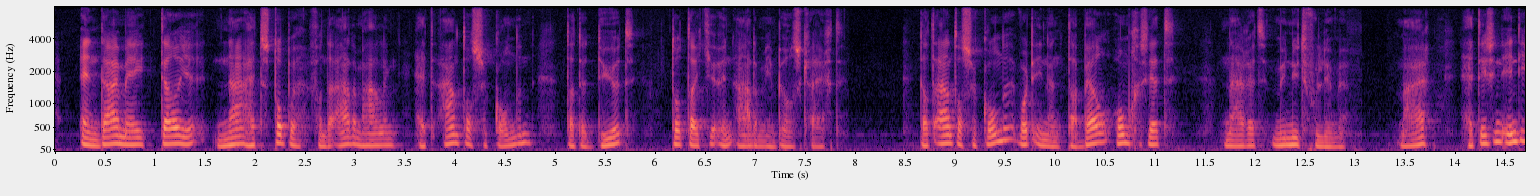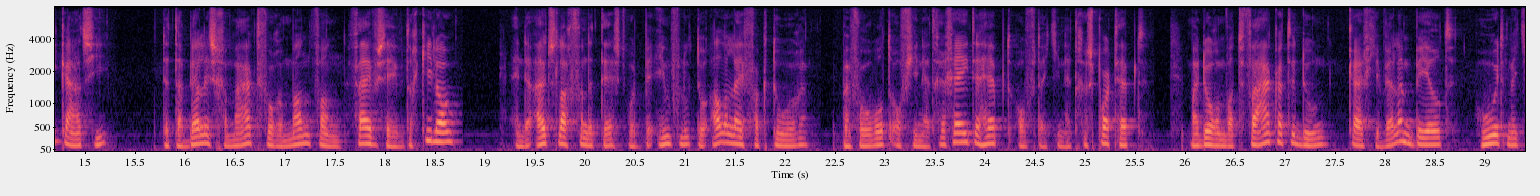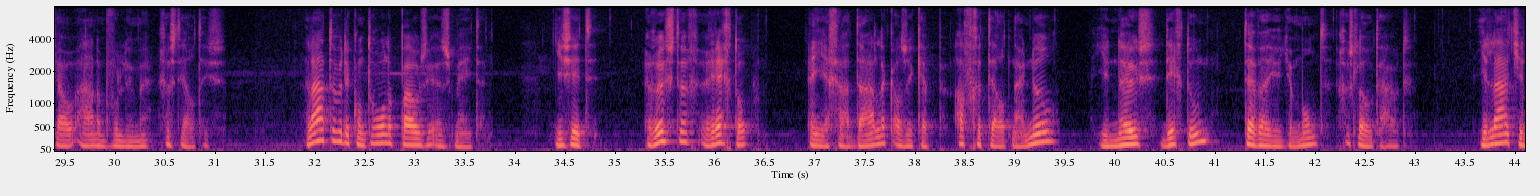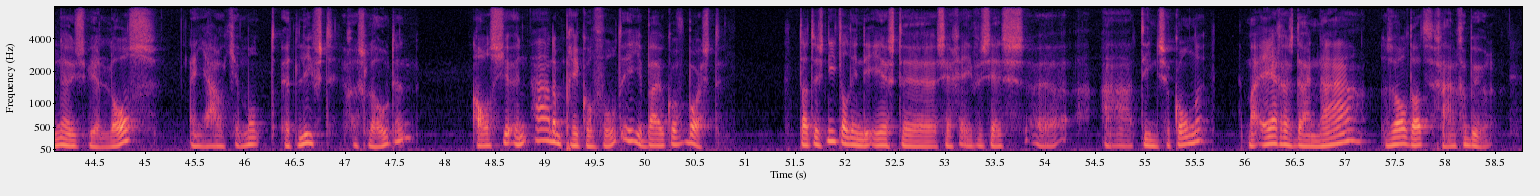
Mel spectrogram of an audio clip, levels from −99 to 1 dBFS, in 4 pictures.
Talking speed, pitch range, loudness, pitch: 165 wpm, 115-155 Hz, -29 LUFS, 130 Hz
